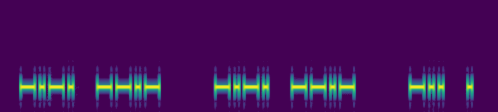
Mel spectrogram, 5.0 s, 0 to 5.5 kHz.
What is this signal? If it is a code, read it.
Morse code, heard as a keyed tone, about 25 wpm, spaced as for 20 wpm, 600 Hz. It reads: CQ CQ DE
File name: QSO105a 20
